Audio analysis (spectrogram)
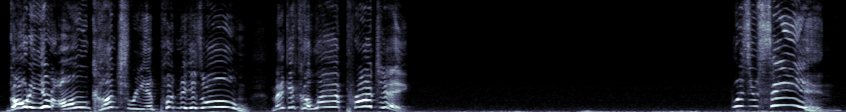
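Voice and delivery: worked up, voice climbing very high; loud, high-pitched exasperated challenge; real heated rant. Real, not acted. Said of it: "He got me hot".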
